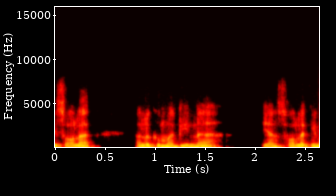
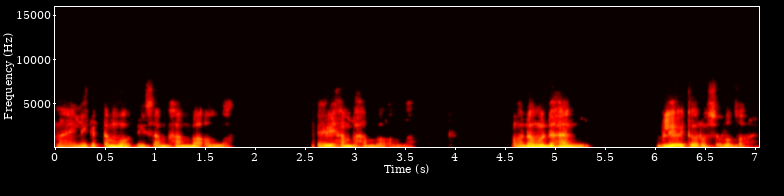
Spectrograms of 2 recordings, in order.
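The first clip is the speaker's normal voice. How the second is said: usual speaking voice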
